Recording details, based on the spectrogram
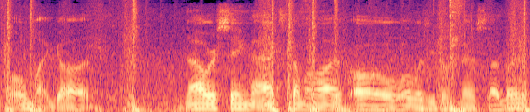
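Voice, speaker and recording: Audible room echo surrounds a man speaking at a moderate pace. His voice has a fairly low pitch and a dark, mellow tone. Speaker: esports commentator. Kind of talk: live commentary. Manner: animated; stuttering at times.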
